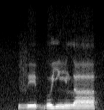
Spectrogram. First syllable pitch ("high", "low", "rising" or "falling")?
low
